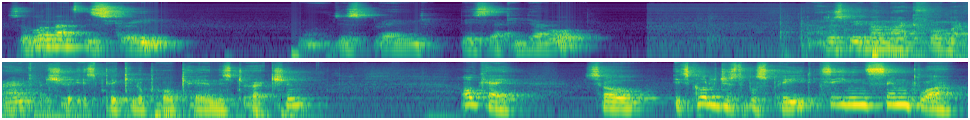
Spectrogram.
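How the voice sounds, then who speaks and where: A man's voice: fairly high pitch, expressive, normal speed, pauses often. A man giving an informal tutorial narration, explaining things casually as a presenter. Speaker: presenter of electronics tutorial videos. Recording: roomy, echoey microphone sound.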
